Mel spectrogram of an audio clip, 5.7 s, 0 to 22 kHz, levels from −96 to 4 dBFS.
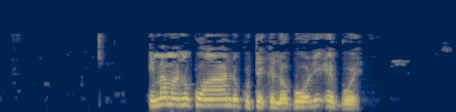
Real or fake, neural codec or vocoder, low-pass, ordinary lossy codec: real; none; 7.2 kHz; MP3, 32 kbps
